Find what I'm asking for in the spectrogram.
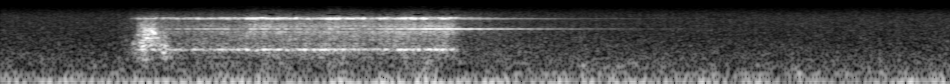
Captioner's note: doorbell buzzing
